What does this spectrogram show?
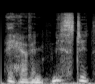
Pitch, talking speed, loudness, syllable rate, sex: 120 Hz, 250 wpm, -15 LUFS, 7.8 syllables/s, male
